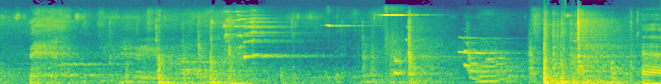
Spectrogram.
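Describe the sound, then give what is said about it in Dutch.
A door in a castle swings shut with a creaky squeal and lands in a solid thud near the end, amid a busy background of shuffling and voices. “En doe even lekker de deur dicht.”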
